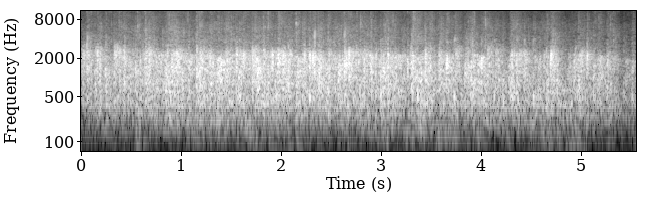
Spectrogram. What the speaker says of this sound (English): So a big round of applause goes to them.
